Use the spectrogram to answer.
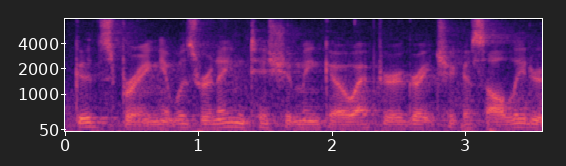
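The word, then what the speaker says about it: Tishomingo: here at the Museum the right way to say this is Tish sh me it sounds like it's got a K in it even though it's spelled with a G this town was originally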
